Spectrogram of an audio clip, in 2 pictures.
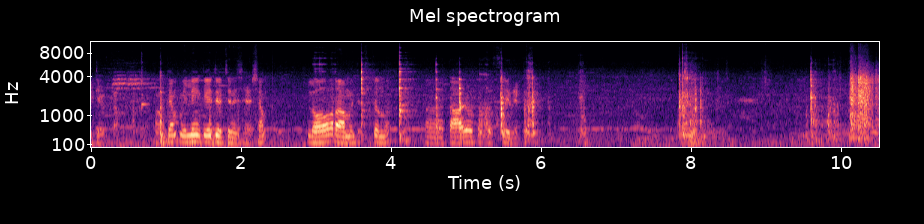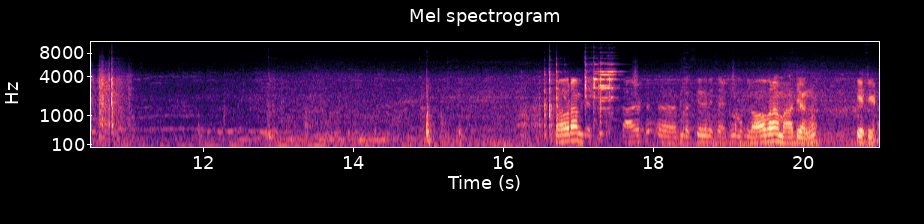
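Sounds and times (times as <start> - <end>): metal clanks and scraping: 3.5 - 6.8, 7.8 - 8.5, 9.4 - 11.2, 16.2 - 18.0
metal rattle: 16.2 - 17.8.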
